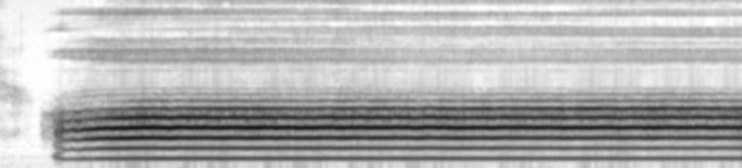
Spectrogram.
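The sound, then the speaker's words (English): A single sustained Om chanted by one voice to close a yoga practice, a steady low hum rich in overtones that starts after a brief breath and holds evenly for about seven seconds. “let's seal our practice today with a single Om. First, take a full breath in through your nose. Sigh this breath out. Inhale to chant.”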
